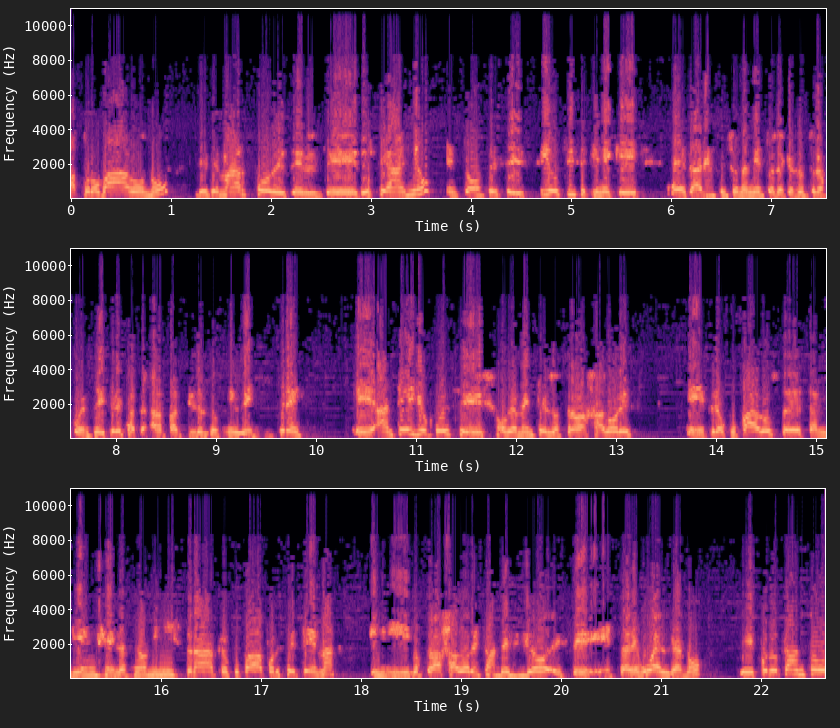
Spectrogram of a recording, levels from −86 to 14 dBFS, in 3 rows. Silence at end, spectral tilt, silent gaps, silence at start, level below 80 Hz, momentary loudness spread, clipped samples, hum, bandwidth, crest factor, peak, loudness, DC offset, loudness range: 0 s; -5 dB/octave; none; 0 s; -44 dBFS; 4 LU; 1%; none; 11 kHz; 8 dB; 0 dBFS; -7 LUFS; under 0.1%; 1 LU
